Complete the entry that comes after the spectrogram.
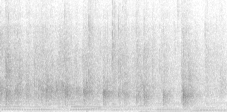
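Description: A church audience applauds for Jesus in a steady, dense wash of clapping from many hands, with sustained keyboard or organ tones holding underneath throughout.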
